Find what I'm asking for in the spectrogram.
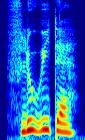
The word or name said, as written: FLUIDA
